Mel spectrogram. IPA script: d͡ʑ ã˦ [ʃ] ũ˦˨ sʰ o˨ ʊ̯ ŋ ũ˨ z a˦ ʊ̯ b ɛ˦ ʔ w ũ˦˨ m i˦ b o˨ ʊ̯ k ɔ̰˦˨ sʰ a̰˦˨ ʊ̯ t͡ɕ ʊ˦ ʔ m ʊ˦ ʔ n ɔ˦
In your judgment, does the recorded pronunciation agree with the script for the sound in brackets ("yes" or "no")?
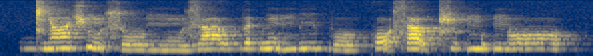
yes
